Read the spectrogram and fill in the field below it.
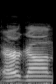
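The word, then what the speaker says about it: ἔργον: deal again basically with Aragon this is a neuter second declension that's the word for work Aragon air GU notice that the accent again stays on the first syllable all throughout the forms okay now for some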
